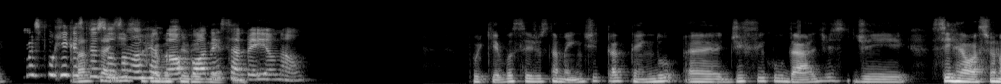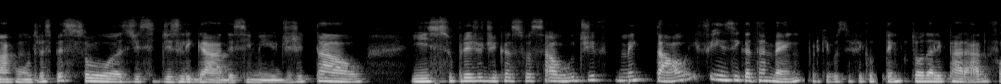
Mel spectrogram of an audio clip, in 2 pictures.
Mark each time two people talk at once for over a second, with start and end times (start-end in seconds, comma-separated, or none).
0.7-2.3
